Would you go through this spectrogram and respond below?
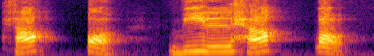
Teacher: First qaf will get sifa of shidda. The second qaf will get qalqala, and this qalqala should be very clear.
